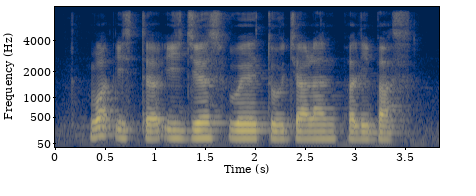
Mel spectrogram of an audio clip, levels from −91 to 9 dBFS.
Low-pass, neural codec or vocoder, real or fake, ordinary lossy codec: 7.2 kHz; none; real; none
